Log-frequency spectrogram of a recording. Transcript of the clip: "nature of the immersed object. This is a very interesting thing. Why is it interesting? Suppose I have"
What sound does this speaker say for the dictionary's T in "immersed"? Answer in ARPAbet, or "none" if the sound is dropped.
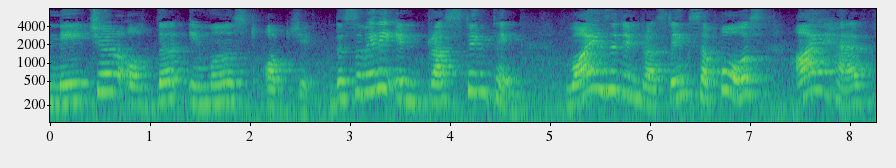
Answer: T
